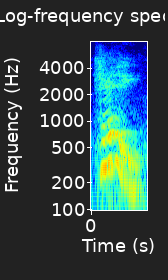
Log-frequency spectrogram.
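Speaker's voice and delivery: K said alone as a sharp loud burst; isolated consonant sound. Shown as a demonstration. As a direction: spit out the K sound on its own. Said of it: "It's letter".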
